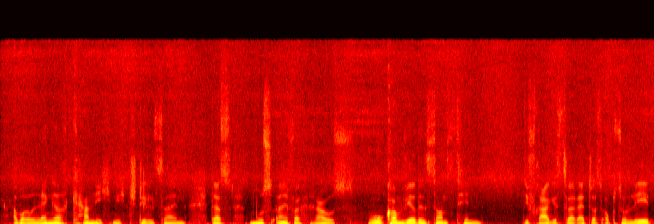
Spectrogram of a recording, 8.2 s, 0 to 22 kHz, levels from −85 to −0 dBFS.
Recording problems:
hiss; noticeable; throughout; 10 dB below the speech

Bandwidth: 18 kHz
